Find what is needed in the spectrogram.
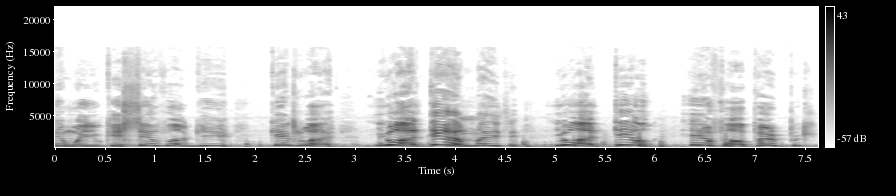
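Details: Man with cerebral palsy speaking with slurred speech that is hard to understand: dysarthria due to cerebral palsy.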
